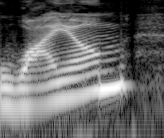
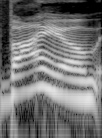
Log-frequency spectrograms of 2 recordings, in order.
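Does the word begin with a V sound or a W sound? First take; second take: W sound; V sound. First: The word begins with a W sound. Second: The word begins with a V sound.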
